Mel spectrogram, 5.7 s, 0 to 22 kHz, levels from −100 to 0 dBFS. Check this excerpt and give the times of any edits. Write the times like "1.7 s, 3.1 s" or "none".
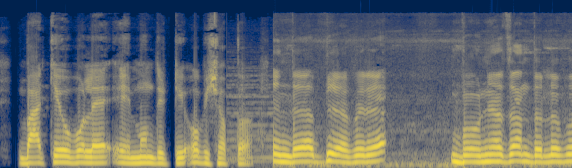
2.6 s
